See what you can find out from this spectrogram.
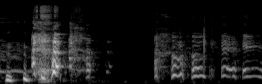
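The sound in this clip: Coughing after something went down the wrong pipe: a short burst of harsh coughs, then a brief pause, then a voice speaks.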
